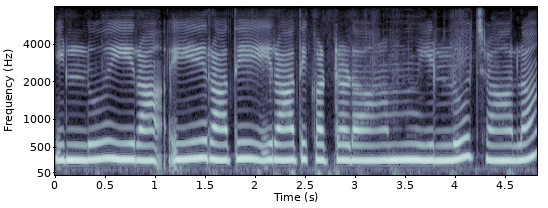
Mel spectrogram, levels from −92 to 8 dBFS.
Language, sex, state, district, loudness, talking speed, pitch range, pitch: Telugu, female, Andhra Pradesh, Chittoor, -11 LUFS, 125 wpm, 275-285 Hz, 275 Hz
